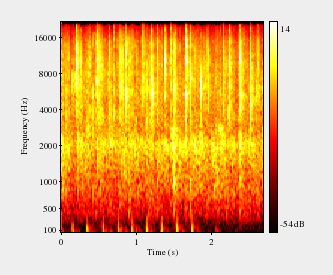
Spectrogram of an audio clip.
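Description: An audience claps steadily for a few seconds, a dense patter of many hands with sharp, rapid smacks running throughout at an even, moderate loudness, with no talking.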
